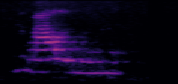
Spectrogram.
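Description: A cat gives a single clear, drawn-out meow, close and fairly quiet, with near silence around it and no talk.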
